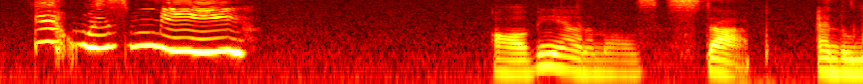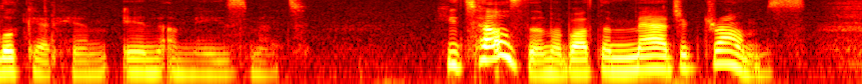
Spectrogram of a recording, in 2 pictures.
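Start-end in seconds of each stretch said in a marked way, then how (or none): 0.1-1.2 thin, very high-pitched squeaky voice. Reading a story aloud, a small warthog cries out: squeaky voice crying out. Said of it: "in a squeaky voice".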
